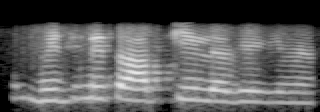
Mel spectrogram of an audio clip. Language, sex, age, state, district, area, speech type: Hindi, female, 30-45, Rajasthan, Jodhpur, urban, conversation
